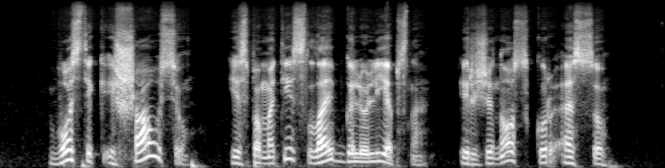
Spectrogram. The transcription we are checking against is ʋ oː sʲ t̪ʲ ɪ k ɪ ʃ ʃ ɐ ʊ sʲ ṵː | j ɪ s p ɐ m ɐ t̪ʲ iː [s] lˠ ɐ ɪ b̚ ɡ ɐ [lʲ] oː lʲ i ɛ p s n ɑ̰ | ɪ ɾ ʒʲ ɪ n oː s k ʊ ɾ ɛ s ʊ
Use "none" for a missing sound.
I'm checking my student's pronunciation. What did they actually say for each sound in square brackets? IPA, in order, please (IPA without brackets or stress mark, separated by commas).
s, lʲ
